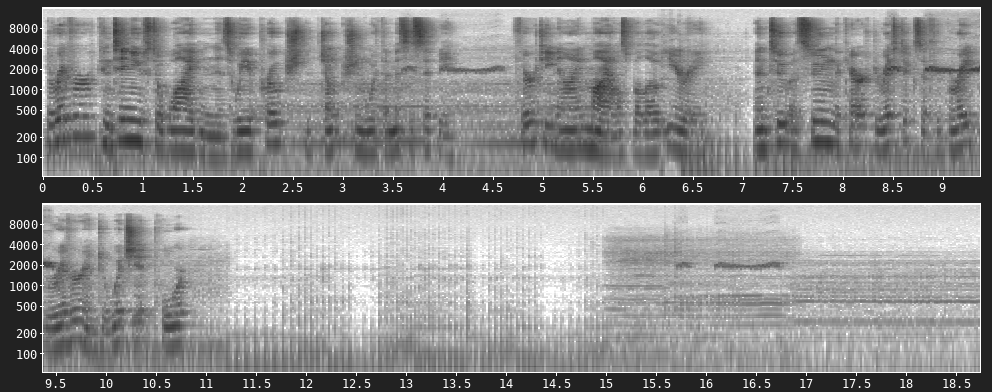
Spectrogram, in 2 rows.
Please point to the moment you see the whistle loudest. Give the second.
9 s.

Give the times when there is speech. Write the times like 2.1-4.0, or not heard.
0.0-10.8.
